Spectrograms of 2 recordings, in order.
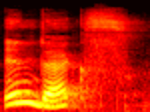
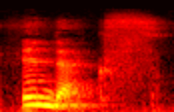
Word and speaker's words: index: appendices or appendixes and index we stress the first syllable index index one index two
